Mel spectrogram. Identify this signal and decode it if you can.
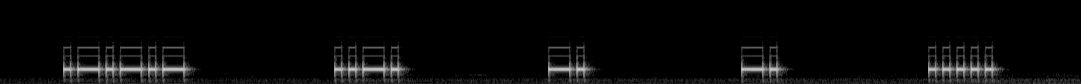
Morse code, heard as a keyed tone, about 17 wpm, spaced as for 5 wpm, 710 Hz. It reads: .FNN5
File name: CW-Online-Kurs / Anfänger / Lektion 019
